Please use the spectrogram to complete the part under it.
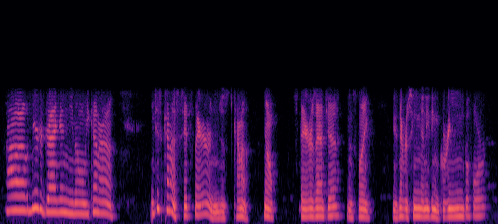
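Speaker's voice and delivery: high frog puppet voice. Pretending to be Kermit the Frog answering an interview host: Kermit the Frog voice. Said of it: "Just giving you my Kermit impression".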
